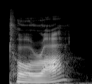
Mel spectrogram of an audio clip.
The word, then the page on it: torah: hebrew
